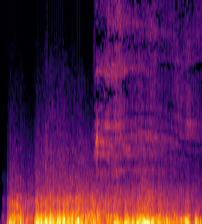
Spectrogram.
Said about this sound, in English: All right, insert crack of thunder.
